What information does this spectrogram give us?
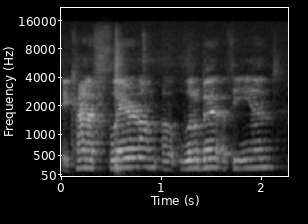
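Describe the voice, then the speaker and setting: A man's voice: sits high, level tone, brisk, a bit bright. A young man teaching a one-on-one brass lesson, patient and checking in with frequent okays. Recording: echoey room, faint ambient noise.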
